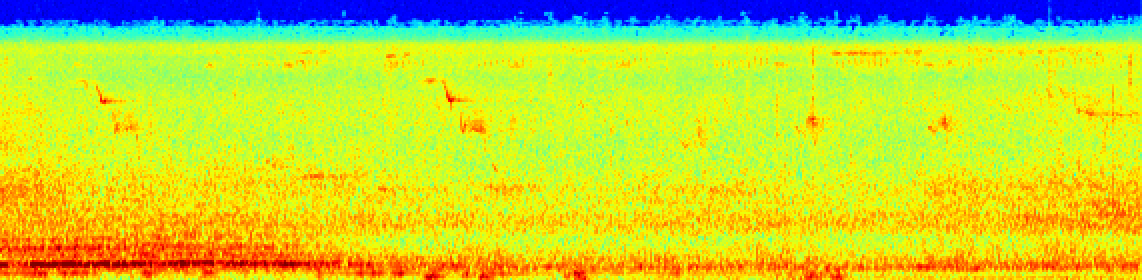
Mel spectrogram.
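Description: Faint bird chirps: a few short, high, downward-sliding calls every couple of seconds over quiet outdoor background. A low steady hum is there at first and fades out about three seconds in.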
